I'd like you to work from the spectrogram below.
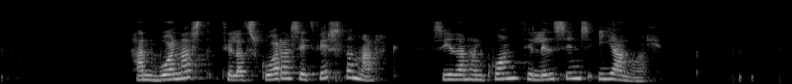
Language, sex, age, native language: Icelandic, female, 20-29, Icelandic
